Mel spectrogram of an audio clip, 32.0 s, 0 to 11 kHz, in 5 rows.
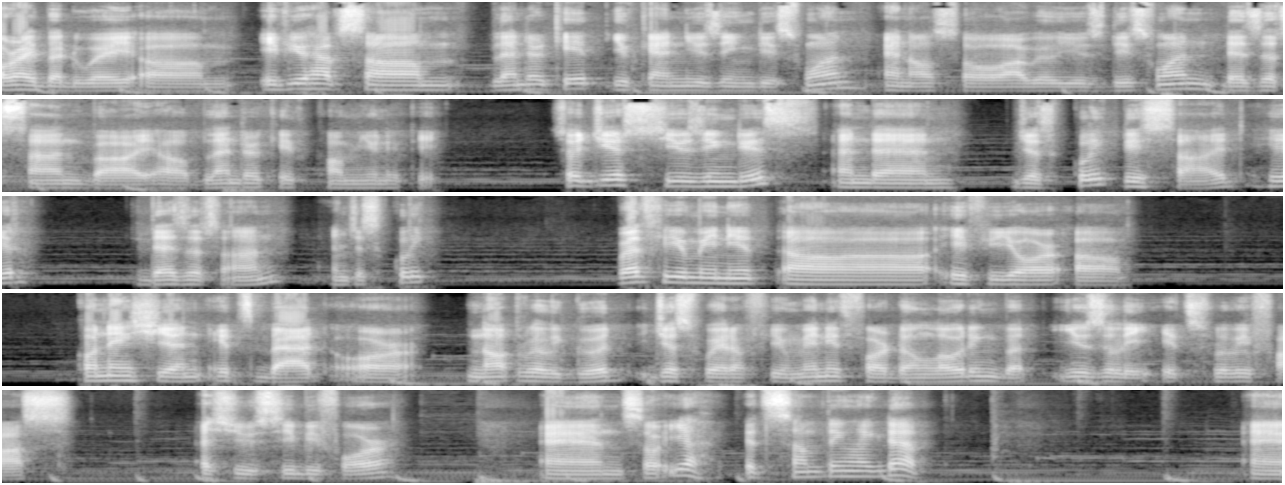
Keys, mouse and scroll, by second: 0.9-5.0 drag, 9.7 click, 30.2-31.5 drag, 31.5-32.0 middle drag.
